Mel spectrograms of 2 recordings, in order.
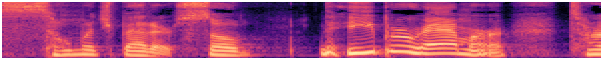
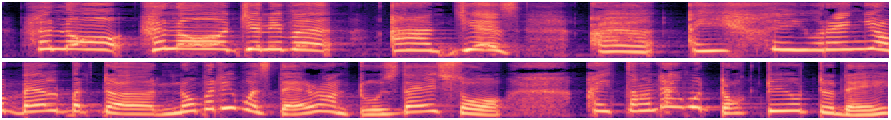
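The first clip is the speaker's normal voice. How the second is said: put-on Pakistani English accent, high-pitched and polite; 8 semitones higher than usual. Retelling what a neighbor said about her trash can: imitating a Pakistani neighbor's accent. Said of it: "So I gotta do voice".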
